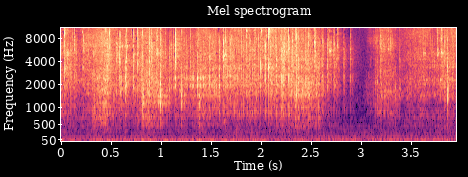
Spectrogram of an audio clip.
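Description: A long, hollow, painted cardboard rain stick filled with loose grains is held diagonally in both hands and slowly tilted and rotated. The grains make a dense, bright, rain-like patter of fine ticks and crackles, with a faint steady low hum underneath. The patter briefly thins out just before the three-second mark, then picks up again.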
